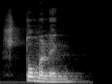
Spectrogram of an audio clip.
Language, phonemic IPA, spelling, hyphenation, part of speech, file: Dutch, /ˈstɔməlɪŋ/, stommeling, stom‧me‧ling, noun, Nl-stommeling.ogg
- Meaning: a dumb-ass, dunce, duffer, stupid person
